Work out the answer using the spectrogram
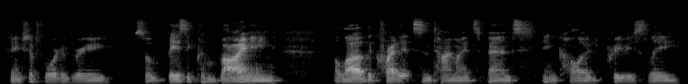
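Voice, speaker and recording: A man in his fifties answering interview questions in a halting, explanatory way. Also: low voice, flat delivery, pushed and bright. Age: 50s. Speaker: interview guest.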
